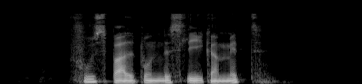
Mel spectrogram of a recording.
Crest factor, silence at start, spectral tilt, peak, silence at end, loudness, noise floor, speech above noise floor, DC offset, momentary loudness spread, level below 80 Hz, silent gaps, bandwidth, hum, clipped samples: 22 dB; 0.75 s; -6.5 dB/octave; -4 dBFS; 0.95 s; -24 LUFS; -80 dBFS; 57 dB; under 0.1%; 5 LU; -40 dBFS; none; 11.5 kHz; none; under 0.1%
